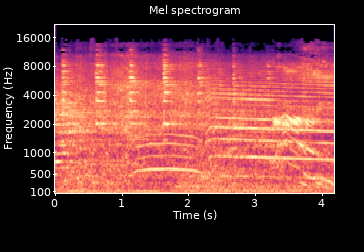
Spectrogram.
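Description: Ride show audio: steady held tones over the low rumble of the moving ride vehicle. About two seconds in, siren-like wails with rising and falling pitch come in, from the animatronic Sheriff police car at the scene.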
